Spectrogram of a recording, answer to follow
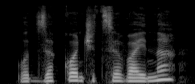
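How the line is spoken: Angry mutter. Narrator (Russian): сердито бормотала Василина

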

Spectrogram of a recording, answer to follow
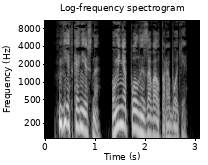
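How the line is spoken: Cheerful snort. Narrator (Russian): весело фыркнула

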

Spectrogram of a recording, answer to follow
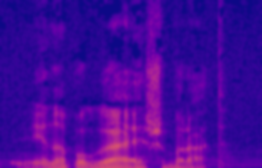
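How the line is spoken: Distinct hoarse old man. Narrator (Russian): отчетливо прохрипел старик

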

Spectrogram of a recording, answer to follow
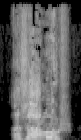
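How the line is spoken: Exclamation. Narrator (Russian): воскликнула Маримьяна Ивановна

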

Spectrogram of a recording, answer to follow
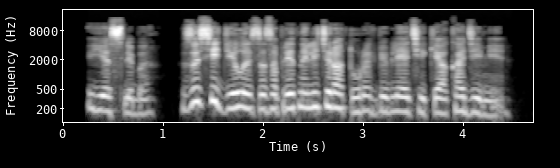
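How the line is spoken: Wry snort. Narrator (Russian): хмыкнул профессор

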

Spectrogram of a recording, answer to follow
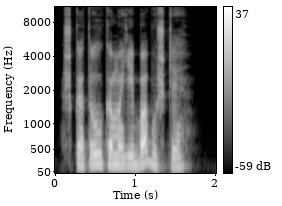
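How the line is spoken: Gloomy, frowning. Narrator (Russian): сказал он, мрачно нахмурившись

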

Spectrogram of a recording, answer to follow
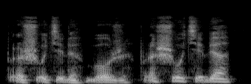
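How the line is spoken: Moaning plea. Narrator (Russian): стонал он

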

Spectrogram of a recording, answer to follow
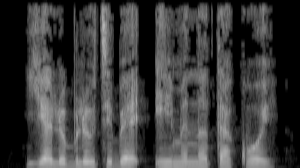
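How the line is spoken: Plain. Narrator (Russian): ответил Мариан

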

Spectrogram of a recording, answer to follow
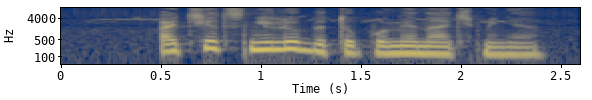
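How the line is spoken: Soft, unaffected. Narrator (Russian): сказал мягко, не рисуясь и не жалуясь

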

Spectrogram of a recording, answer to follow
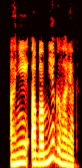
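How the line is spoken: Quiet. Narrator (Russian): Земка тихо продолжал

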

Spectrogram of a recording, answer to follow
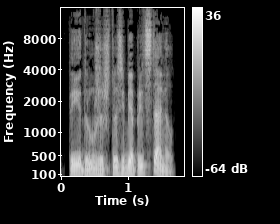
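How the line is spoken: Mocking question. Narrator (Russian): насмешливо спросил Илья

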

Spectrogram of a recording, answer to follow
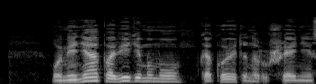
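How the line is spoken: Calm, young woman. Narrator (Russian): спокойно ответила девушка

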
